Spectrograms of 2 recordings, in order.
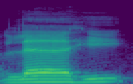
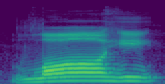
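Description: First: The L is said light and thin. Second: The L is said heavy and thick. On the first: The speaker calls it wrong. "not lahi" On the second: The speaker calls it right. "the lam in the word Allah is heavily pronounced"

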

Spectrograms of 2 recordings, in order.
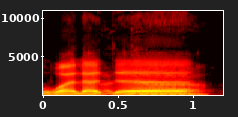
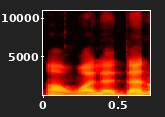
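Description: First: The word ends with a long a vowel. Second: The word ends with an n sound. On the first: "if you stop at a word that ends with Tanween Fatha" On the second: "Waladan will be changed to?"

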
